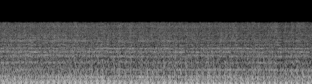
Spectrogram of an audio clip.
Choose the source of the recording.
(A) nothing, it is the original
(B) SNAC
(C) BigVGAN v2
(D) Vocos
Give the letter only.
A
